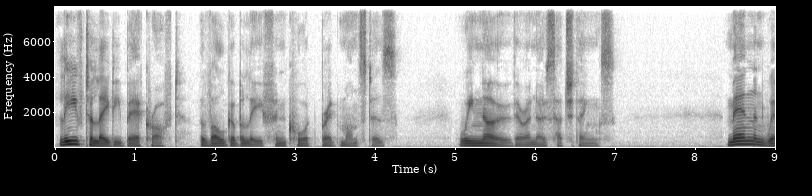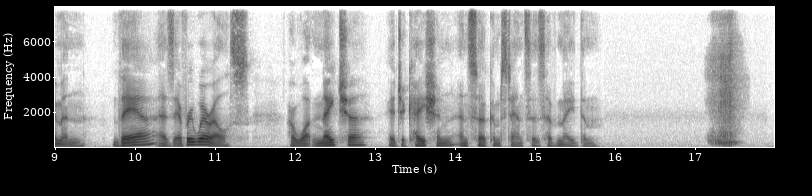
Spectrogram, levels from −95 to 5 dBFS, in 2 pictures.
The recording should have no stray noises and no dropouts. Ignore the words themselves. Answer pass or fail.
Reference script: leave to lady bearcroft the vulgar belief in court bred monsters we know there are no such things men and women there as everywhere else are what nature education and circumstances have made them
fail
